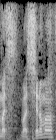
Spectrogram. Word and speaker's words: Machinima: So, the director from Fast and the Furious is going to be making a return of Knight Rider to Machinima.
